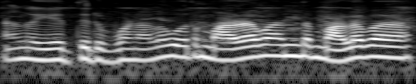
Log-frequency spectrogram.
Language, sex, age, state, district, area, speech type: Tamil, female, 45-60, Tamil Nadu, Kallakurichi, urban, spontaneous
